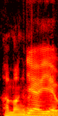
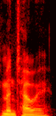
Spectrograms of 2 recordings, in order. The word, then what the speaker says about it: Mentawai: Is it your sense that these shamanic practices it's Mentawai, right? I have that pronunciation right, Mentawai? Mentawai. What I say is Mentawai.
